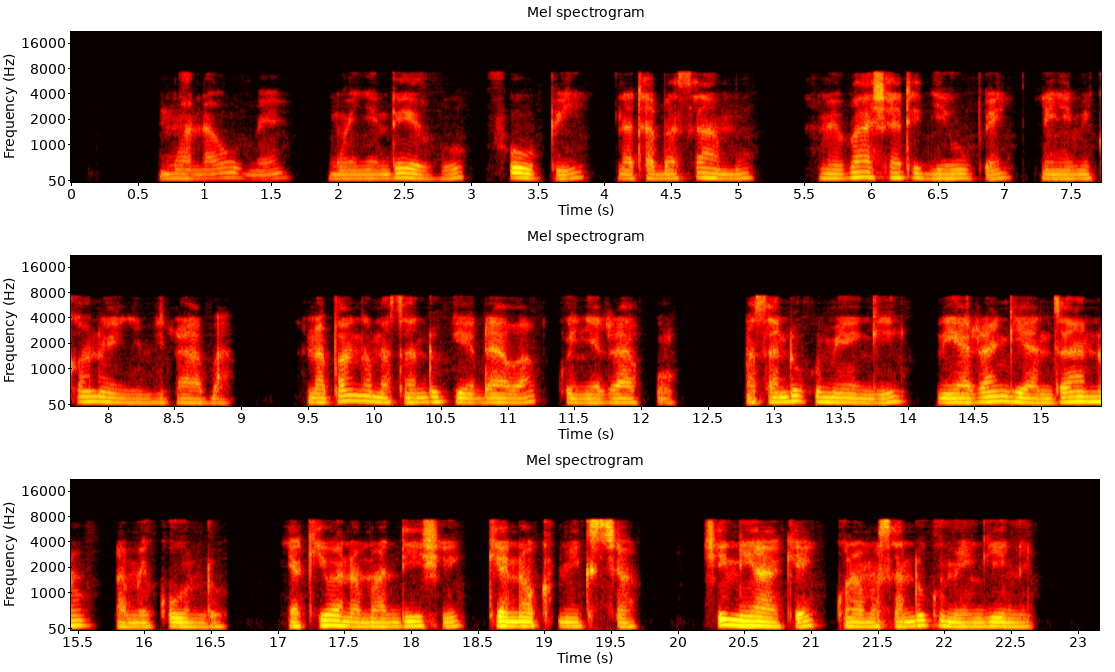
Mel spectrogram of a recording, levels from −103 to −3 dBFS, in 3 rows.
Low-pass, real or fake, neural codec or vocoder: 7.2 kHz; fake; codec, 24 kHz, 6 kbps, HILCodec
